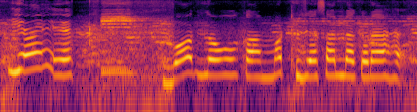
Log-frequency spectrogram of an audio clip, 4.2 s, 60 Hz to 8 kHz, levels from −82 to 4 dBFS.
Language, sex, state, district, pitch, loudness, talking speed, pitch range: Hindi, female, Bihar, Patna, 295 Hz, -12 LUFS, 145 wpm, 280-320 Hz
